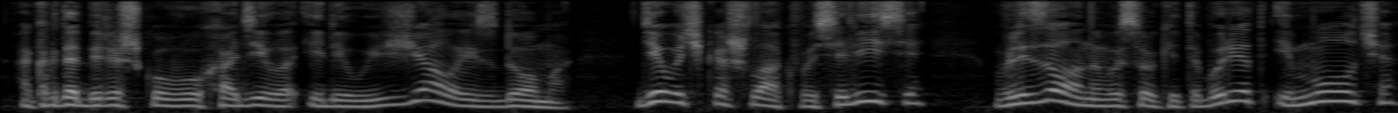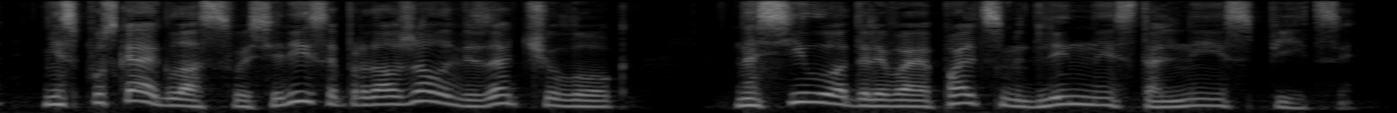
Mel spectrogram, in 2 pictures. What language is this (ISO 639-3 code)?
rus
